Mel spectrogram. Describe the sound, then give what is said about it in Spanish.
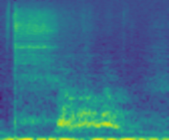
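A dog gives a single drawn-out bark or yelp in the background over a steady low hiss, with no talking. “Ok, disculpen si escuchan perros ladrando de fondo.”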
